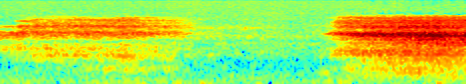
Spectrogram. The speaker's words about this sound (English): just take a couple of deep breaths.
